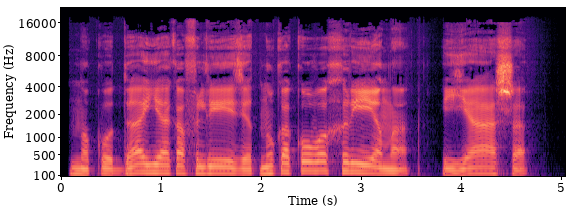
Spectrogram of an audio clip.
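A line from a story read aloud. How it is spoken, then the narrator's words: Gentle. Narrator (Russian): Ласково начал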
